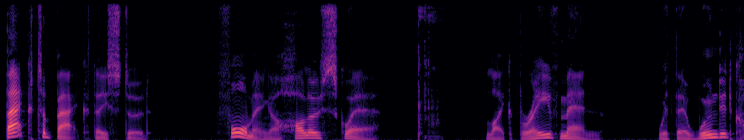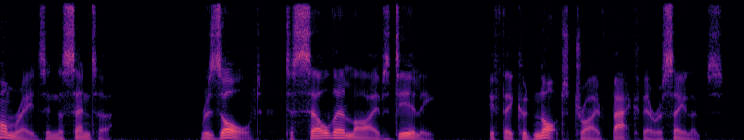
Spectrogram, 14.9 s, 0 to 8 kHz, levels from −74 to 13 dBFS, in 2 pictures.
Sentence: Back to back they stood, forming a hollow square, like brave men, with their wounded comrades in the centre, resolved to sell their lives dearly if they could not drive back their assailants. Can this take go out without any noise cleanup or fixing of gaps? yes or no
no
